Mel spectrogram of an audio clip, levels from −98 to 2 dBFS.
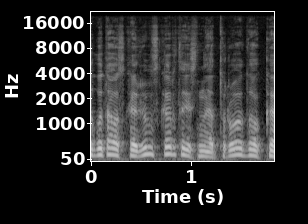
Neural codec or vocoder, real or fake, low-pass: none; real; 19.8 kHz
